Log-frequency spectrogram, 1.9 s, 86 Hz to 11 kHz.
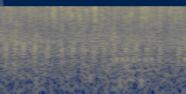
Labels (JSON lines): {"label": "biophony, rattle", "recorder": "SoundTrap 500"}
